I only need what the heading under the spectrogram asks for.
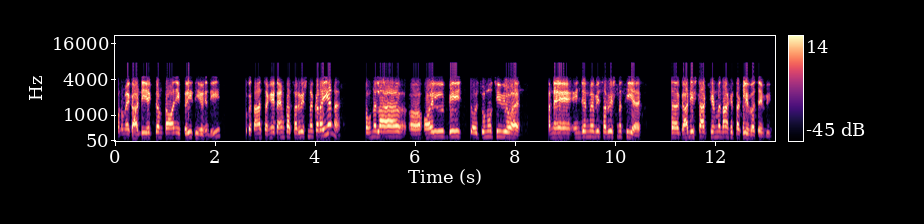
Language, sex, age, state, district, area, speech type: Sindhi, male, 30-45, Gujarat, Kutch, urban, conversation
